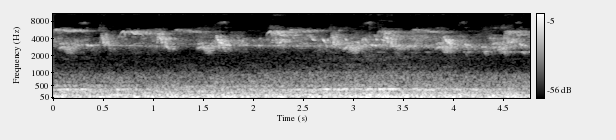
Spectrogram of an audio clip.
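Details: Robin singing in the morning: short, high chirped notes that slide downward, repeated in a steady series about every half second, over a constant low rumble of background noise.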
